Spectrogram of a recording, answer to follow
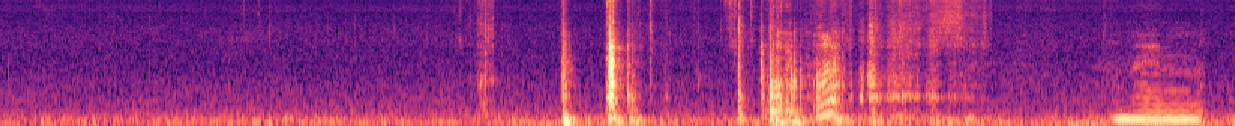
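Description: Hands working fabric glue and lace trim on a paper pocket at a craft desk: mostly quiet, with two sharp taps about four seconds in and a stretch of handling after them. A short hummed note comes near the end.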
